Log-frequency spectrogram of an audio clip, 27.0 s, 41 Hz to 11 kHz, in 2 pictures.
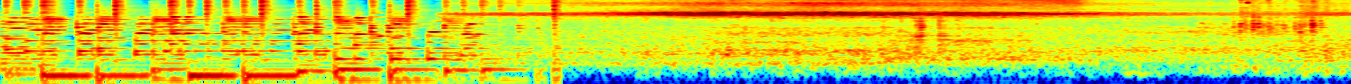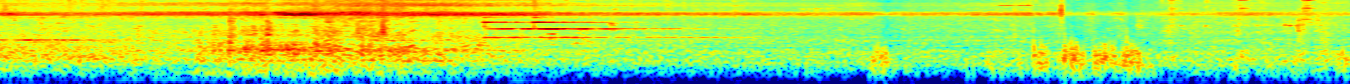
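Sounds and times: tram running on track: 0.0 - 27.0
high steady squeal: 4.9 - 12.1, 13.2 - 24.4.

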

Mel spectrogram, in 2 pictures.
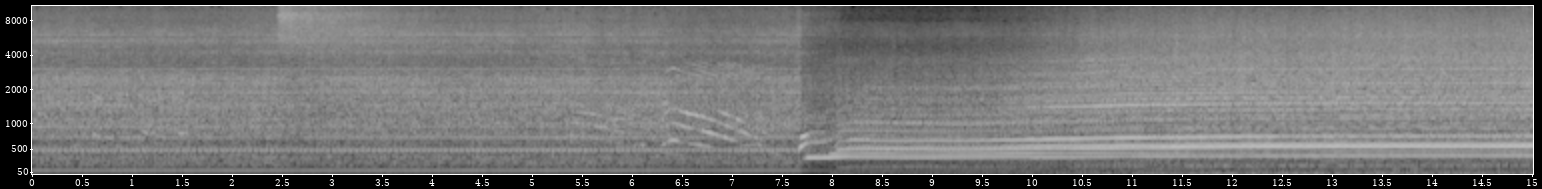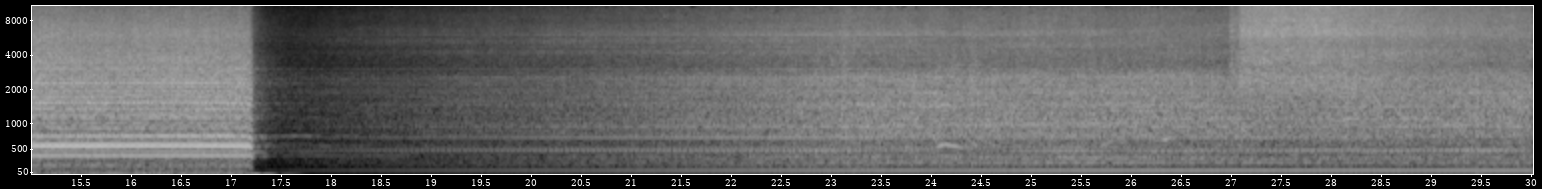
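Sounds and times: steam locomotive whistle blast: 7.2 - 17.9.

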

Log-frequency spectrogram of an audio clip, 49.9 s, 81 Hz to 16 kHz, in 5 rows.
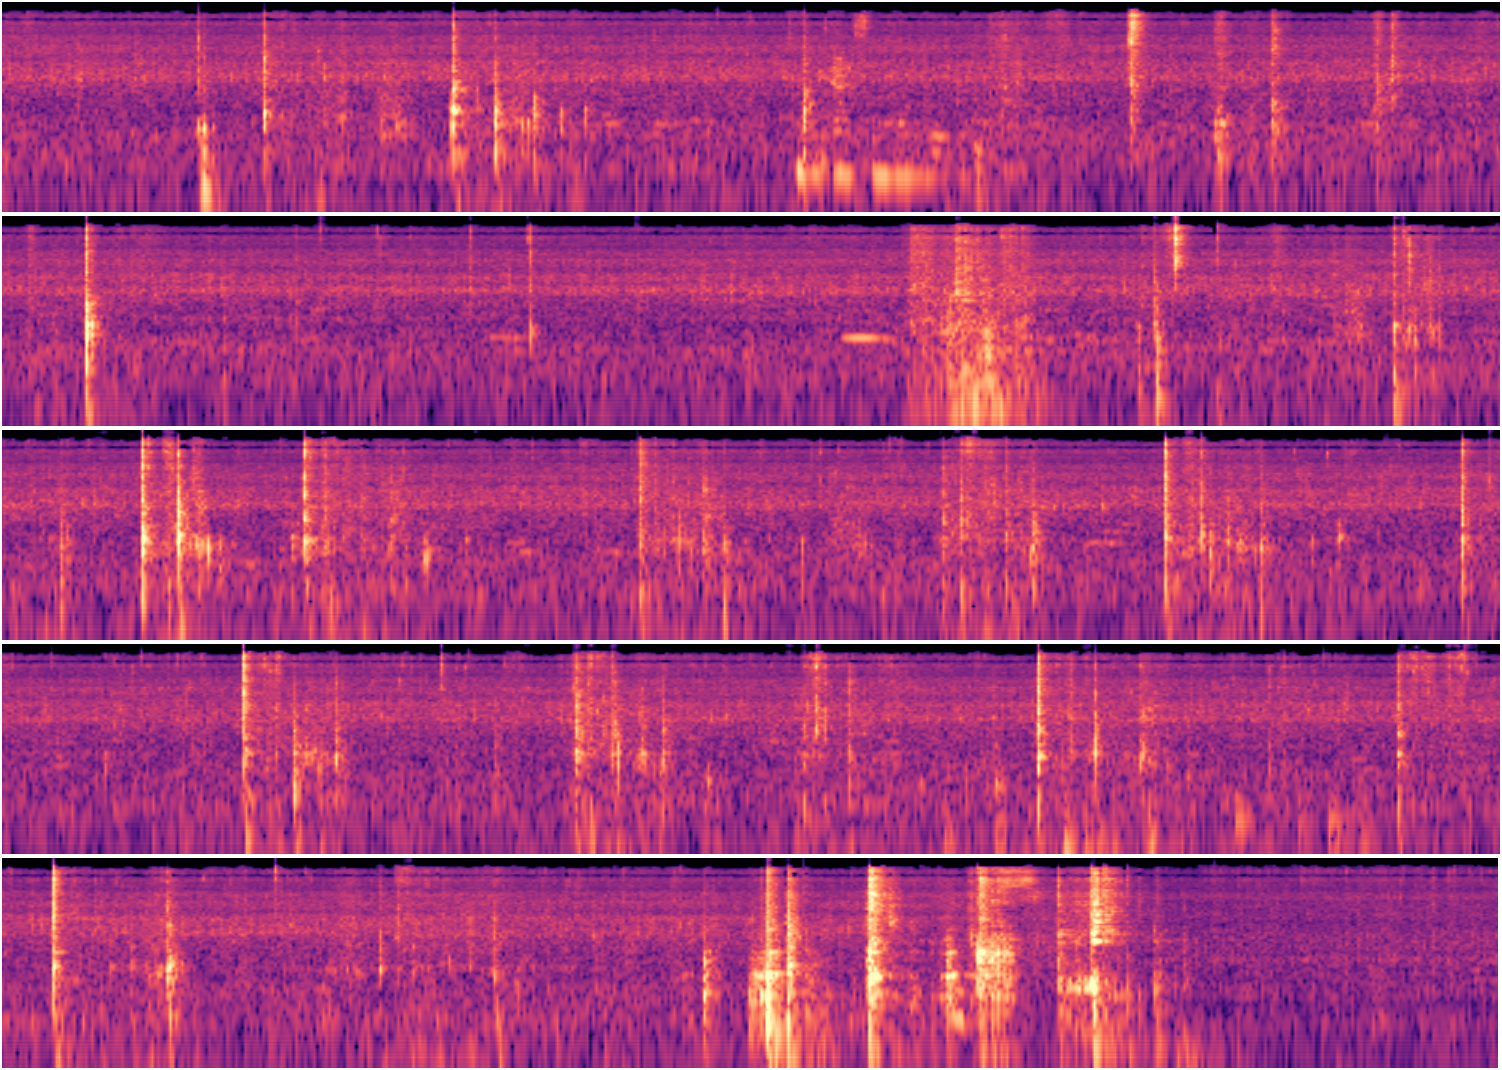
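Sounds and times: food sizzling: 0.0 - 49.9
spoon stirring and scraping pot: 1.3 - 4.1, 6.4 - 7.2, 16.0 - 23.2, 23.8 - 47.6.

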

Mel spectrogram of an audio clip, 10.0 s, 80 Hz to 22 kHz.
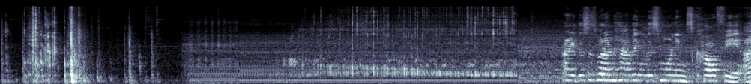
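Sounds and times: pump humming: 2.5 - 7.5
coffee streaming into mug: 3.8 - 6.9.

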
